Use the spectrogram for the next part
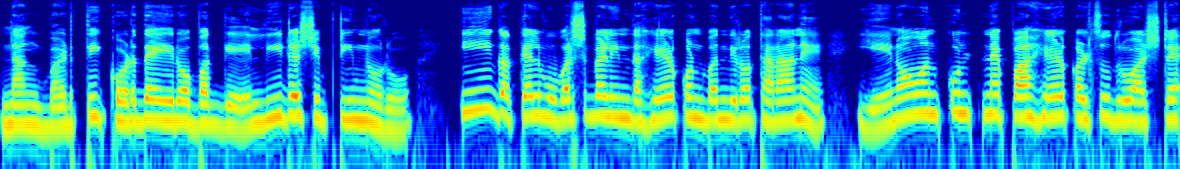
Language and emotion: Kannada, disgusted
